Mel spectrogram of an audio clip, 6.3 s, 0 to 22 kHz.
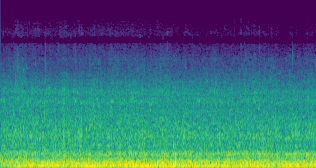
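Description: Sabre Express 38 motor yacht running slowly past at low speed: a steady low rumble mixed with wind on the microphone.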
